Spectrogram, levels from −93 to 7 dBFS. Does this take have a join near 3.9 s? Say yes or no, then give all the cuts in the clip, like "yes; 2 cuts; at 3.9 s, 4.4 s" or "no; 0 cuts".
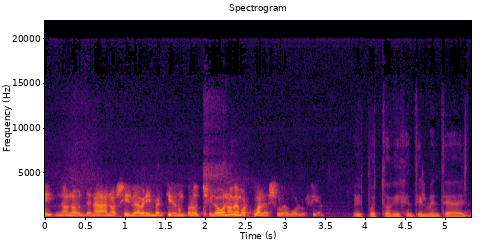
yes; 2 cuts; at 2.0 s, 3.9 s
